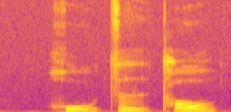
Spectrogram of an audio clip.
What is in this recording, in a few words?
"hu3 zi4 tou2", chinese pinyin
